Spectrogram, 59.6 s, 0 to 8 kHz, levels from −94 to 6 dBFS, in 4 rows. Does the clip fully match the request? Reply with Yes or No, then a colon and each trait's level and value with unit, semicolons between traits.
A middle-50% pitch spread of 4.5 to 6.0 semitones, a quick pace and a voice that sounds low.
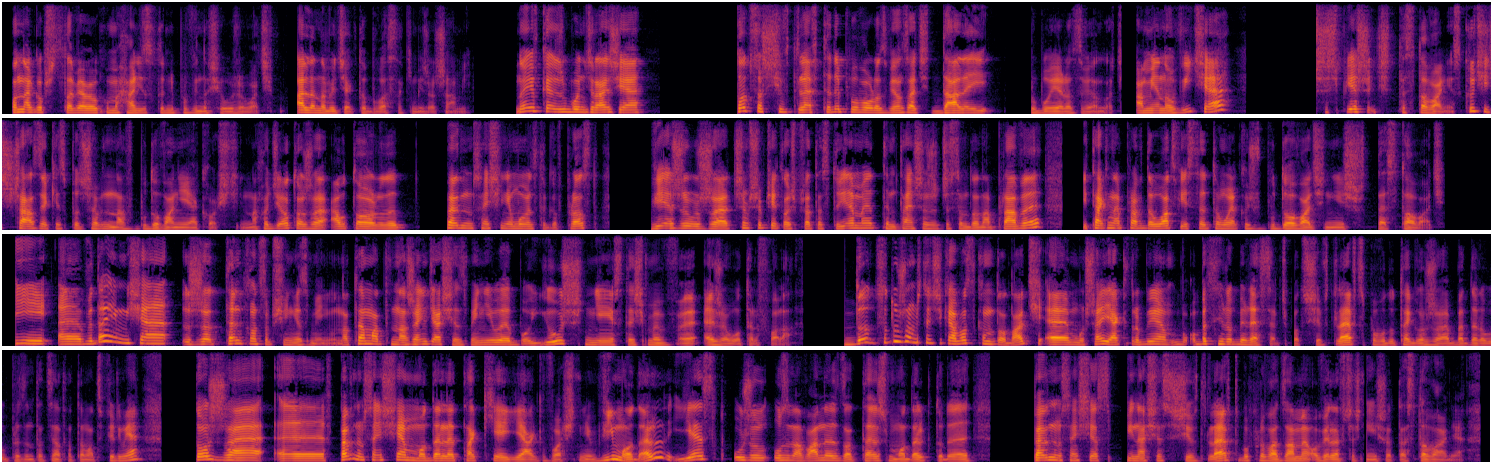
No: wide, 5.4 semitones; fast, 165 wpm; medium, 145 Hz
